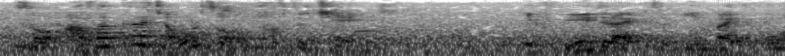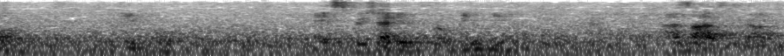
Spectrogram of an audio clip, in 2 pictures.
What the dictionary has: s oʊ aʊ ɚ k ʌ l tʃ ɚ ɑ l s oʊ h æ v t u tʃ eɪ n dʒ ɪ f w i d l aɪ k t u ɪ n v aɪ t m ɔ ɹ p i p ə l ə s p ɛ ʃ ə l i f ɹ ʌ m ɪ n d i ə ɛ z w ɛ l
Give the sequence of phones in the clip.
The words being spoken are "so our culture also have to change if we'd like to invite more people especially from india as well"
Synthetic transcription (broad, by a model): s oʊ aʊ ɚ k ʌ tʃ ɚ ɑ l s oʊ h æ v t u tʃ eɪ n dʒ ɪ f w i d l aɪ t u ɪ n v aɪ t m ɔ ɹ p i p ə l ə s p ɛ ʃ ə l i f ɹ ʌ m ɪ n d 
